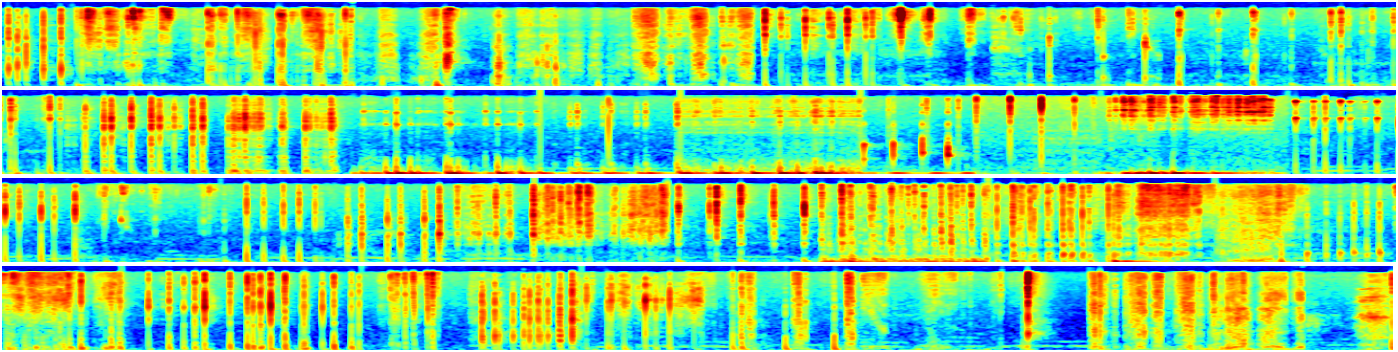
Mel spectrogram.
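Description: Fingernails tap and scratch on objects close to a microphone.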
